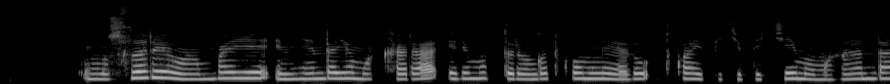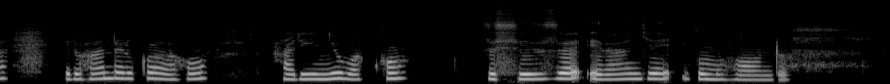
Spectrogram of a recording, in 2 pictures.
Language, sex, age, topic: Kinyarwanda, female, 18-24, government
